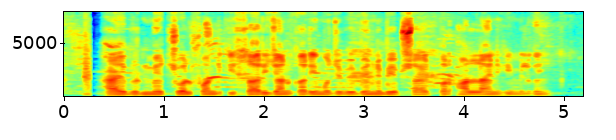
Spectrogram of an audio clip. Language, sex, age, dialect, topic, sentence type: Hindi, male, 18-24, Awadhi Bundeli, banking, statement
